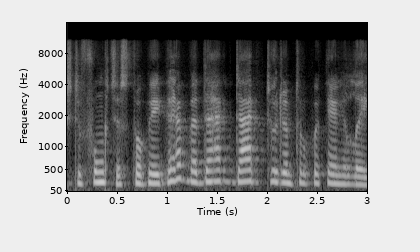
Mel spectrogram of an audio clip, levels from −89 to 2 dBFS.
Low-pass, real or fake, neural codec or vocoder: 10.8 kHz; fake; codec, 16 kHz in and 24 kHz out, 0.8 kbps, FocalCodec, streaming, 65536 codes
